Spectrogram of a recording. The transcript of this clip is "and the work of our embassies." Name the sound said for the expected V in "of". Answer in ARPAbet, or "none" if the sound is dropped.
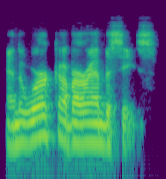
V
